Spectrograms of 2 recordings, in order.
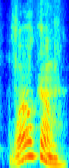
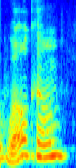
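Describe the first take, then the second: First: Said in the usual way. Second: A bright lilting welcome; high sing-song welcome. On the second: Real, not acted. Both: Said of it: "Hello, Aziru".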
